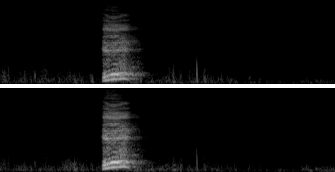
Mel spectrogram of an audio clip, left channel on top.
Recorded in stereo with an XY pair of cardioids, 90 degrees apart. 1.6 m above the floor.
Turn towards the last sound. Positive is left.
turn(degrees=-30)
